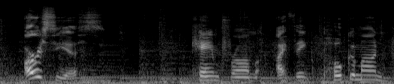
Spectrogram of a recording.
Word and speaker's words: Arceus: they never did that they said nope Arceus is exactly how we're gonna have it pronounced we aren't going to change that and then people overseas started saying oh arse this is this is the buck God booty God and frankly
